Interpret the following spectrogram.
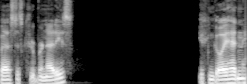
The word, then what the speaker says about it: Kubernetes: you can use and I I've heard this pronounced a couple ways the way that I like best is kubernetes you can go ahead and hate on that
